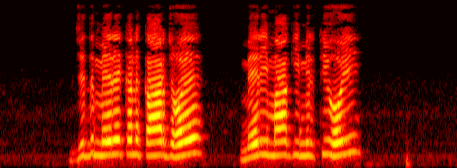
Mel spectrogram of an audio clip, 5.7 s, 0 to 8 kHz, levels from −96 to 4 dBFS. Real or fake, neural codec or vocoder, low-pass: real; none; 7.2 kHz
